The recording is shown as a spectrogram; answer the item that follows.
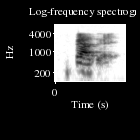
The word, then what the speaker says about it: Babette: I heard Eric say, is it pronounced Babette? Babette. Bad like the sound of the sheep. Babette. Like you're betting.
